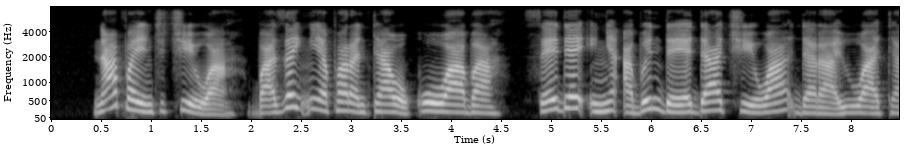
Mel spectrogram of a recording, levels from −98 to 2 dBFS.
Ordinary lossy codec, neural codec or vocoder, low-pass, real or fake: none; none; 7.2 kHz; real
